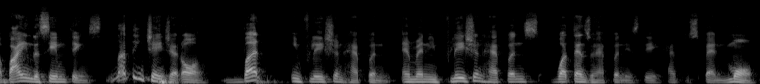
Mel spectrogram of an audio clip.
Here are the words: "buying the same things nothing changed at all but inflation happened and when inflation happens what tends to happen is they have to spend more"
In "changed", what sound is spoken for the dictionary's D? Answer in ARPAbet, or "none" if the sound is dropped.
none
